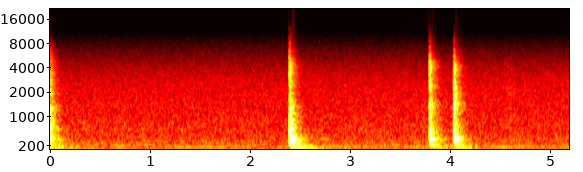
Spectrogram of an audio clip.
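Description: Sharp clicks of circuit breakers being switched on a camper's power converter panel: one at the start, one about two and a half seconds in, and a quick pair near the end, over a faint steady hum.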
